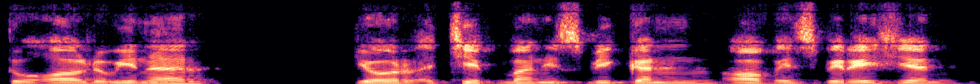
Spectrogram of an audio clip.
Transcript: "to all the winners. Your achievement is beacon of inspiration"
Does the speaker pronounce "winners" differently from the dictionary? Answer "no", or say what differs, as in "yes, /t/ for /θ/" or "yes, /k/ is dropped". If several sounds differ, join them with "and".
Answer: yes, /z/ is dropped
